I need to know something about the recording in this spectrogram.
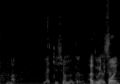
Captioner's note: speaking french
